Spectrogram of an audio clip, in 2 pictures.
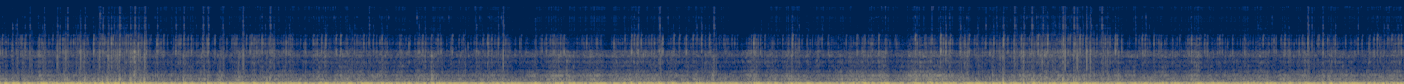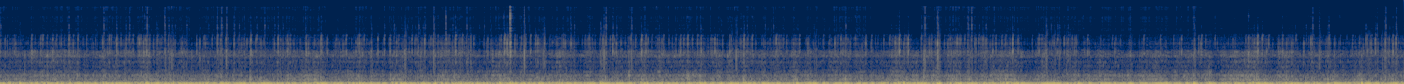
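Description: Steady low rumble of wind and tyre noise on an action camera's microphone while riding a mountain bike on a forest trail.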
